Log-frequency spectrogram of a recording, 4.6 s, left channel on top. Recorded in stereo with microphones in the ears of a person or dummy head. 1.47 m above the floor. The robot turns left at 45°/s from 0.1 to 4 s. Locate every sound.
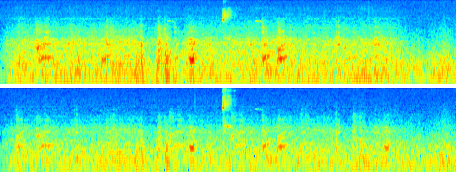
2.2 s breaking glass: 40° right (ahead or behind); by 2.4 s 30° right (ahead or behind)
